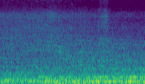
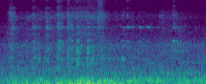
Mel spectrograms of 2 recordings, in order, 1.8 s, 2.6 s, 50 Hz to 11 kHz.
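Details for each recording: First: Suzuki Baleno revved after the bent silencer, which had been touching the body and causing vibration noise at idle, was moved about 1 inch away: smooth steady engine note with no rattle or buzz; noise gone. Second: Suzuki Baleno at idle just after start: light buzzy rattle riding engine vibration, also heard inside the car; caused by a strip touching the silencer, fixed by bending it away.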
